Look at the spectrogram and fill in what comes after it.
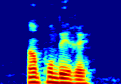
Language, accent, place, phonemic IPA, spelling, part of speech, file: French, France, Lyon, /ɛ̃.pɔ̃.de.ʁe/, impondéré, adjective, LL-Q150 (fra)-impondéré.wav
- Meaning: unweighable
